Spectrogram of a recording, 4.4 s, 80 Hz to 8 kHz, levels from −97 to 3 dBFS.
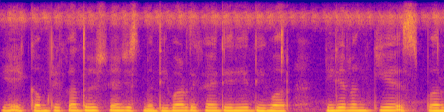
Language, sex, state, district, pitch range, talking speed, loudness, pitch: Hindi, female, Bihar, Vaishali, 205-220 Hz, 245 wpm, -14 LUFS, 215 Hz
